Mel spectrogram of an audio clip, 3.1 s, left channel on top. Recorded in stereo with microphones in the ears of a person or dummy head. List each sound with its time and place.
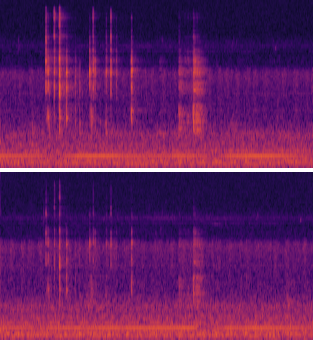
0.5 s crushing: 45° left (ahead or behind)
